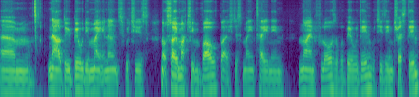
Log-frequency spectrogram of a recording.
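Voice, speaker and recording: A man with a very deep, low voice talks at a fairly quick pace on a very clean recording with a silent background. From Essex, east London. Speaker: property investor and electrician. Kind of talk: casual interview chat.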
